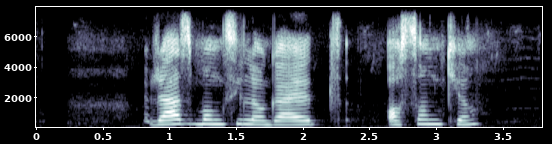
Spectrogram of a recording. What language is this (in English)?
Nepali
